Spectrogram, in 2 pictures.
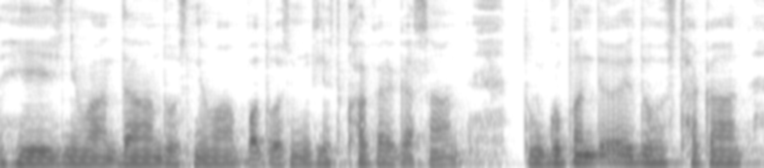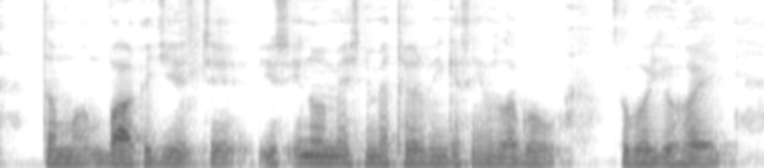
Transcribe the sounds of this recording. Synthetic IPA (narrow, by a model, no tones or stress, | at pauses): ɦeːd͡ʒniʋãːnd̪ãːnd̪oːsniʋãːpɐt̪oːsmit͡ʃlit̪kʰɐkɐɾɡɐsaːnt̪ɐmɡupɐnd̪iə̰jd̪oːst̪ʰɐkaːn | t̪ɐmbaːkid͡ʒiːst̪ijisinoːmeːʃnimet̪ʰəːɾʋĩnɡʲɐsɐ̰mlɐɡoː | suɡoːjuɦɐj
